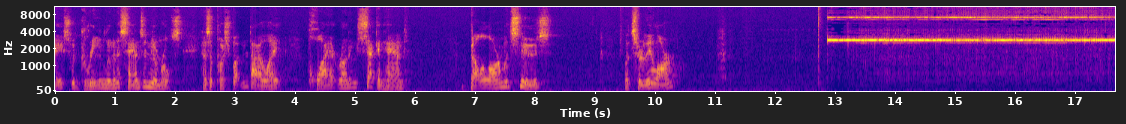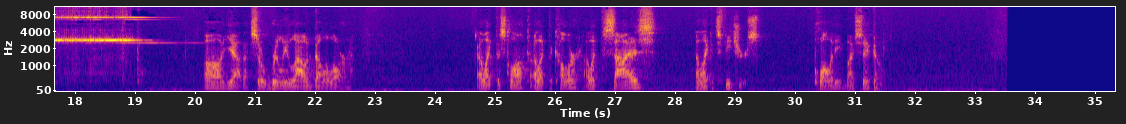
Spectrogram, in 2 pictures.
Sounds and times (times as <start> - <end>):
Speech: 0.0 - 6.0, 6.8 - 8.4, 9.5 - 10.5, 20.1 - 22.7, 24.6 - 29.5, 30.3 - 31.6
Alarm clock: 12.9 - 20.0.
